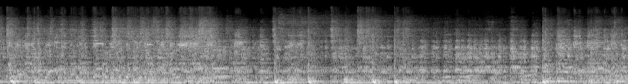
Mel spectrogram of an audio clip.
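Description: Loud, dense rock band music with drums, bass and guitar playing together without a break.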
